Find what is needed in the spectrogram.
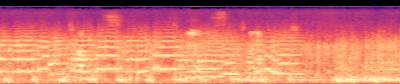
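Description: Several people crying out and wailing in pain at once, their overlapping cries wavering in pitch over a dense low din.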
